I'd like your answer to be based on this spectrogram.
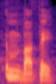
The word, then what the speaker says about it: Mbappé: A ver, puedes decir Mbappé, que empieza con M, no con E, o Mbappé, que te lo va a permitir cualquiera.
